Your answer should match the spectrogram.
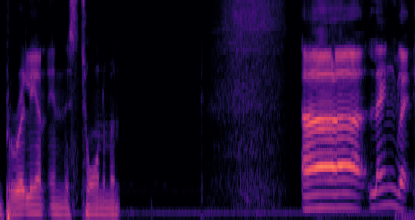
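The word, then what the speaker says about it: Lenglet: in this tournament uh langlet is pronounced longley not after not after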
